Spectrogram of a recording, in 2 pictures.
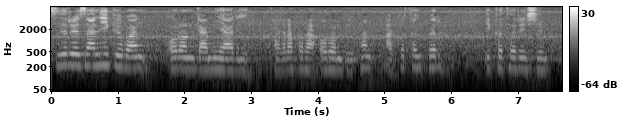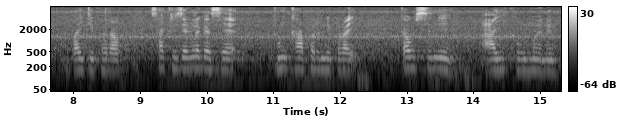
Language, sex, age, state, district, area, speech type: Bodo, female, 60+, Assam, Kokrajhar, rural, read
